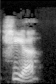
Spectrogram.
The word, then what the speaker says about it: Ch-a: So my name is Chia. That's the first thing. It's spelled C-H-A.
